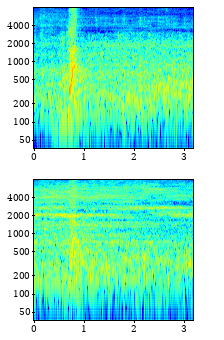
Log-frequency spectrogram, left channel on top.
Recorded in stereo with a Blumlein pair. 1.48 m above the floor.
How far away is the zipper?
About 0.5 m.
